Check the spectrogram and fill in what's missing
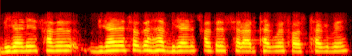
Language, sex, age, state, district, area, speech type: Bengali, male, 18-30, West Bengal, Jalpaiguri, rural, conversation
